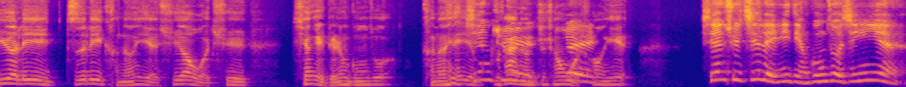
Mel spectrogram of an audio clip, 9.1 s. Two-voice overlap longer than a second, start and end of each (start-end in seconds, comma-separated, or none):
4.6-6.1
